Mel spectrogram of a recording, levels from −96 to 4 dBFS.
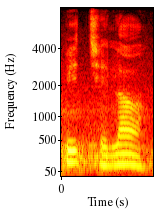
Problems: none marked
